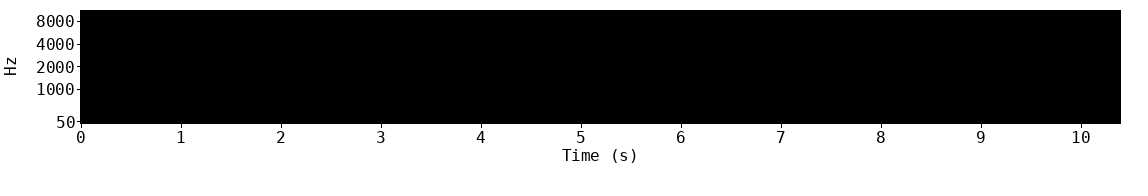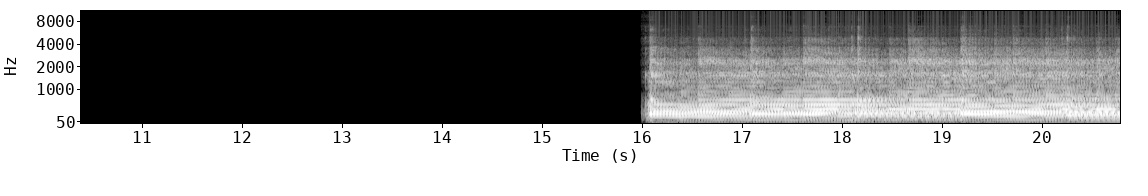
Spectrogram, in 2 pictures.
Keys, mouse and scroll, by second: 1.4 scroll down 1, 3.9-4.5 scroll up 1, 5.7 scroll down 1, 6.5 scroll down 1, 7.5 scroll up 1, 10.7-11.4 scroll up 1, 12.0-12.4 scroll down 1, 14.6 scroll down 1, 17.3-20.7 drag.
